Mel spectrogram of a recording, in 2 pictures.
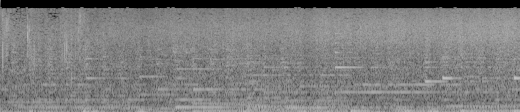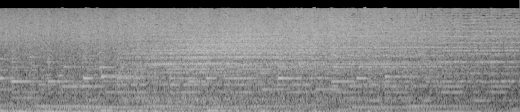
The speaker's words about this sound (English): Now we've just got down to the river here, and there's a guy fishing. It's a very peaceful spot, isn't it?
